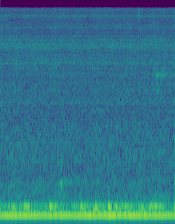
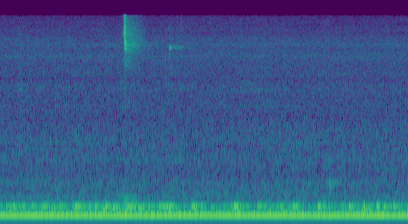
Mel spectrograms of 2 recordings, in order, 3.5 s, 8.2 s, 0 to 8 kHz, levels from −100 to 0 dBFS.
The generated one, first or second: first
